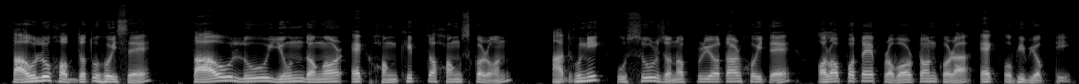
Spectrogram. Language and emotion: Assamese, neutral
